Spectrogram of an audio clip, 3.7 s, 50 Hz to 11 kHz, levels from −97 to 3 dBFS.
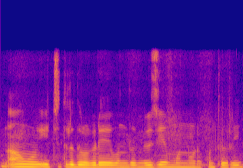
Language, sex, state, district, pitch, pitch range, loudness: Kannada, male, Karnataka, Belgaum, 140 Hz, 135-155 Hz, -15 LUFS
